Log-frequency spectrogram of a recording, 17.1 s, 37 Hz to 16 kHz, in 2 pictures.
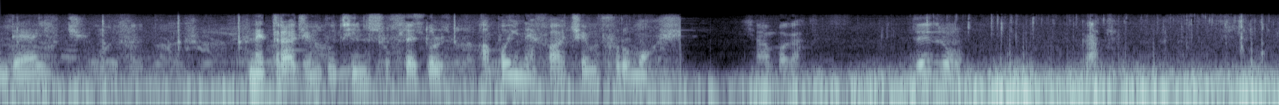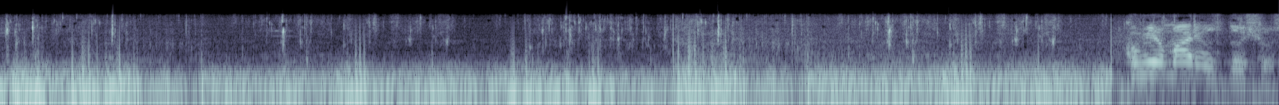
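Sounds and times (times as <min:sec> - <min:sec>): wind buffeting microphone: 0:00.0 - 0:17.0
water splashing onto skin: 0:06.4 - 0:16.0.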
